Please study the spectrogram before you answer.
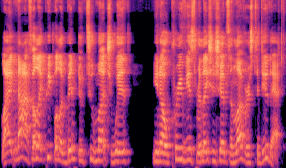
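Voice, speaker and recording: A woman co-hosting a casual chat podcast, giving firm opinions in drawn-out phrases. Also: mid-range voice, a bit bright. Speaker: podcast co-host.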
